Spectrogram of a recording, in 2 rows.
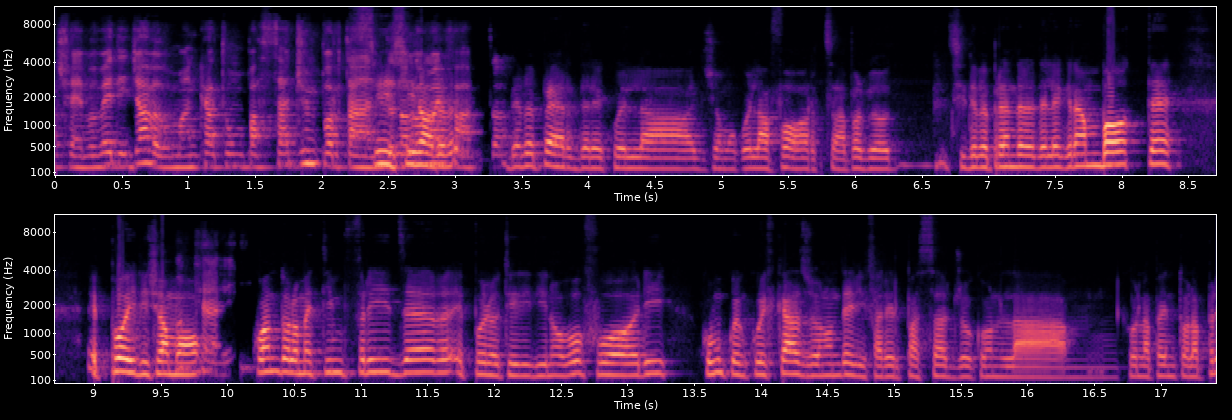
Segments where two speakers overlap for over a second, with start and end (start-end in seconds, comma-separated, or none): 2.2-3.5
